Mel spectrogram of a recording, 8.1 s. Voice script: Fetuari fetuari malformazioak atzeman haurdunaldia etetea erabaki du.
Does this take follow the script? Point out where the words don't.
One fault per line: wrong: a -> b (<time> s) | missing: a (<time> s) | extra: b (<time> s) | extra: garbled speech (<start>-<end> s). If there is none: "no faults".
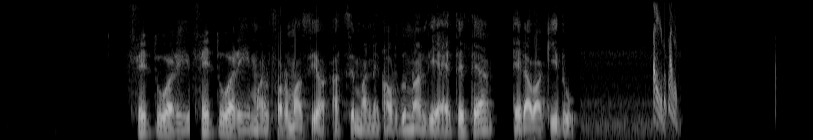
no faults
